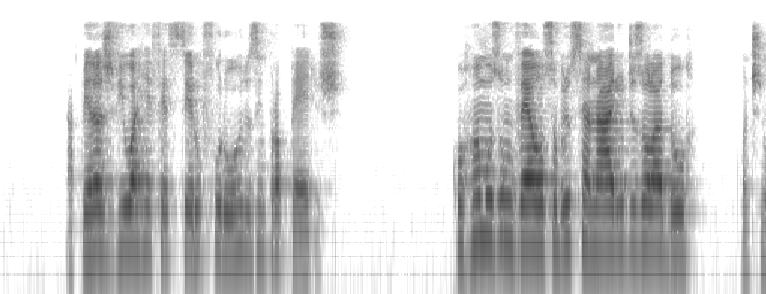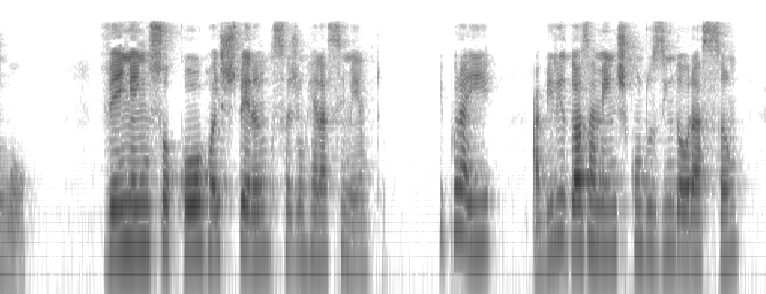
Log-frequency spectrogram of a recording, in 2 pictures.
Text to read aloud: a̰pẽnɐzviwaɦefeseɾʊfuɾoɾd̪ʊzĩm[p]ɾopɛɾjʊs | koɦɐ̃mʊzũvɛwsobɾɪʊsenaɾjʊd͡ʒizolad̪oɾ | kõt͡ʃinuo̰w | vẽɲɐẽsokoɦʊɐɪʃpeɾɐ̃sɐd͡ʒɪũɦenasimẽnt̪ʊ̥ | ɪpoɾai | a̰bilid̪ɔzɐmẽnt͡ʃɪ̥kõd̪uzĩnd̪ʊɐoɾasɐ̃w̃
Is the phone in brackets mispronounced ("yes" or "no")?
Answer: no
